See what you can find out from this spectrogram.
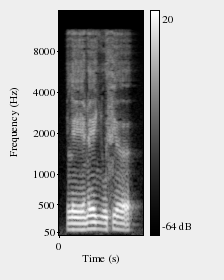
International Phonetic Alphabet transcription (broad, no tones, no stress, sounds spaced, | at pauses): l eː ɳ eː ʎ u fʲ əː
